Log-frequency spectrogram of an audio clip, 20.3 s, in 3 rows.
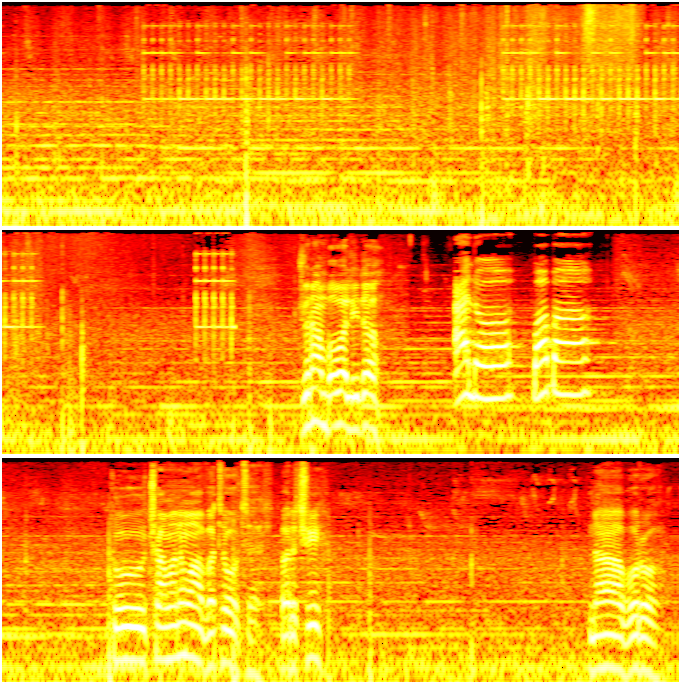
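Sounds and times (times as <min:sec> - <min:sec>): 
mobile phone ringing: 0:01.4 - 0:03.9, 0:04.9 - 0:07.3, 0:08.7 - 0:09.2
speech: 0:09.8 - 0:10.7, 0:11.4 - 0:12.8, 0:14.7 - 0:16.9, 0:19.4 - 0:20.2.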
